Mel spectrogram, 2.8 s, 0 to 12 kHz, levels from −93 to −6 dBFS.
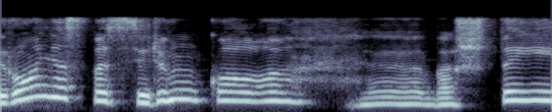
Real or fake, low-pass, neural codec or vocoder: fake; 7.2 kHz; codec, 16 kHz, 8 kbps, FunCodec, trained on LibriTTS, 25 frames a second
